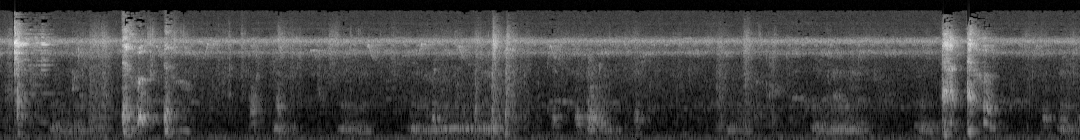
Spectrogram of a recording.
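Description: Puppy lapping milk from a thin plastic tray, with a few loud sharp clicks and crackles from the plastic. Short low calls repeat every second or so under a steady high hiss.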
